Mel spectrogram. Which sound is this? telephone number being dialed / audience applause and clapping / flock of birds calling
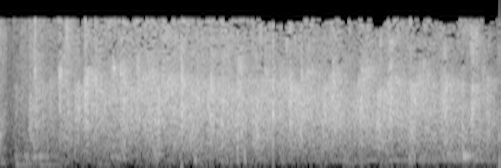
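audience applause and clapping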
